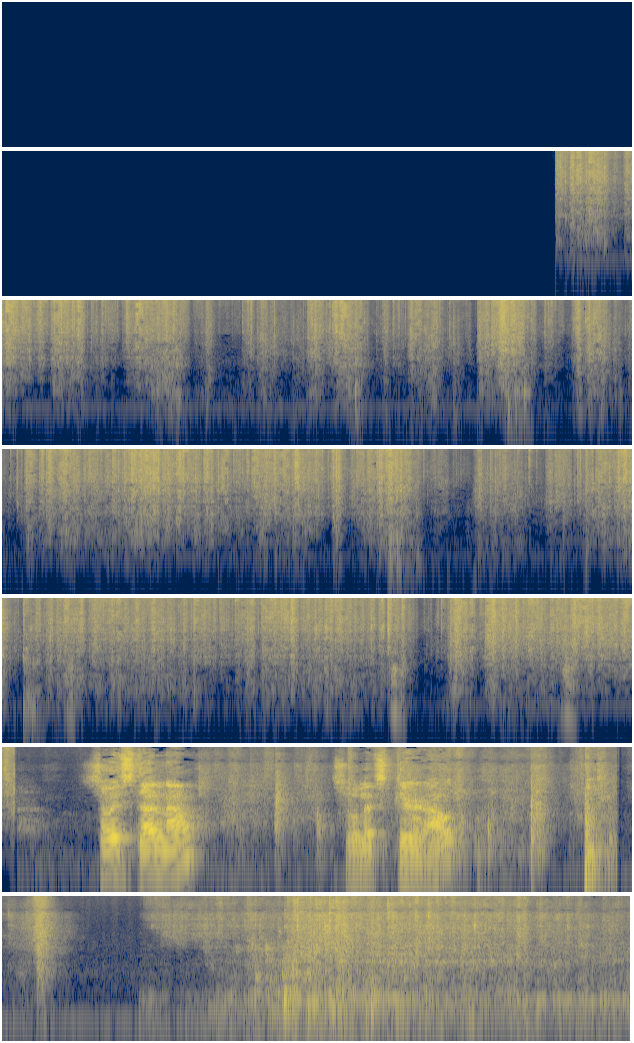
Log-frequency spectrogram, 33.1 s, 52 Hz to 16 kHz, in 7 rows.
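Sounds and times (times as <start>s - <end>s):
noodles boiling in water: 29.6s - 33.0s.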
